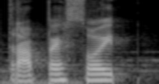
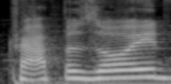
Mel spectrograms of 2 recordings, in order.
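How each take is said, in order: First: It is said with an Indonesian accent. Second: It is said with an English accent. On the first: "if I want to Indonesianify it, I go like" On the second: "is that how you pronounce it in English?"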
